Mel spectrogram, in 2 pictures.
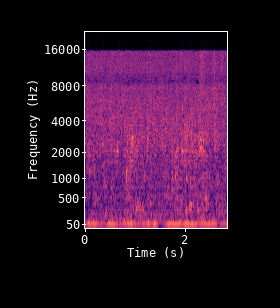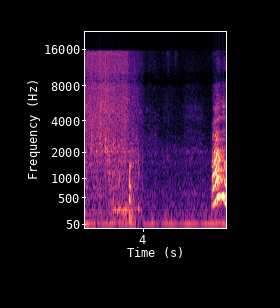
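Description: Water from a kitchen tap runs steadily as hands are washed after preparing Dr Pepper baked beans, a continuous rushing hiss that drops away near the end before a short louder splash.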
